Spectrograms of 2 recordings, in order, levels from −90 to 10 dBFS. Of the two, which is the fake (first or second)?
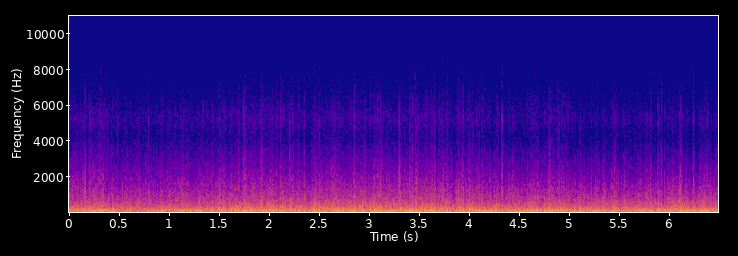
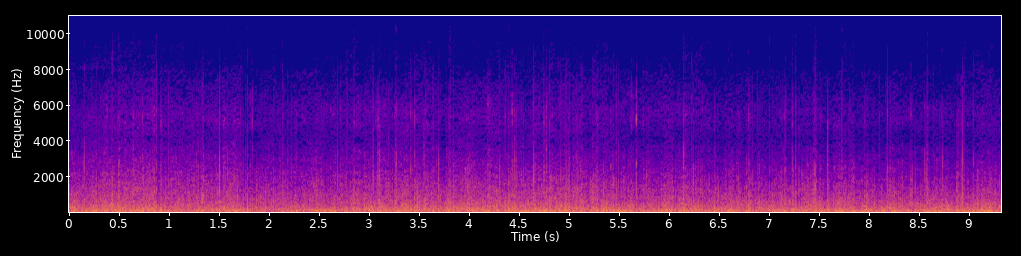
second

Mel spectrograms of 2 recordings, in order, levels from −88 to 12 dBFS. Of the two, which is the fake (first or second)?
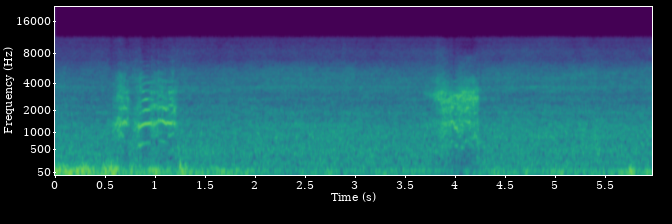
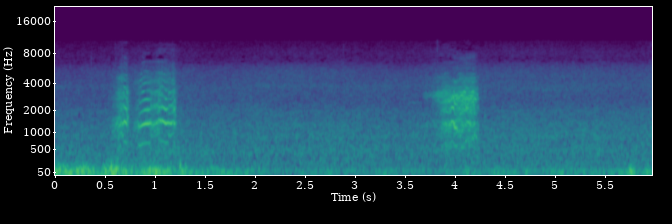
first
